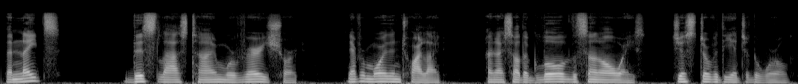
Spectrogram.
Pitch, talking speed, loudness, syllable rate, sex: 110 Hz, 210 wpm, -23 LUFS, 5.6 syllables/s, male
